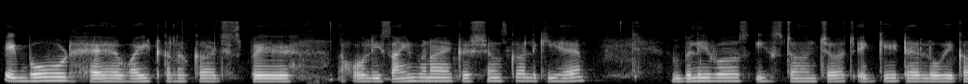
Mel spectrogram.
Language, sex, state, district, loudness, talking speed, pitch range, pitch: Hindi, male, Uttar Pradesh, Budaun, -19 LUFS, 165 wpm, 145-160 Hz, 150 Hz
